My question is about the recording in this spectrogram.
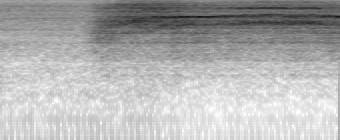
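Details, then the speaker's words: Turbo Honda Del Sol during a boost leak pressure test: sharp steady hiss from a poorly seated intake elbow, a big boost leak, to be fixed by reseating the clip. "another thing that I didn't expect was this elbow here as a massively you can hear it a"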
